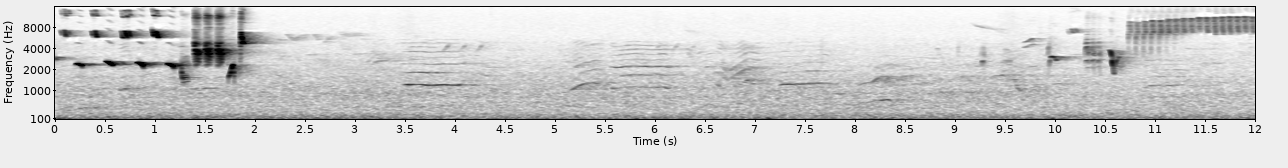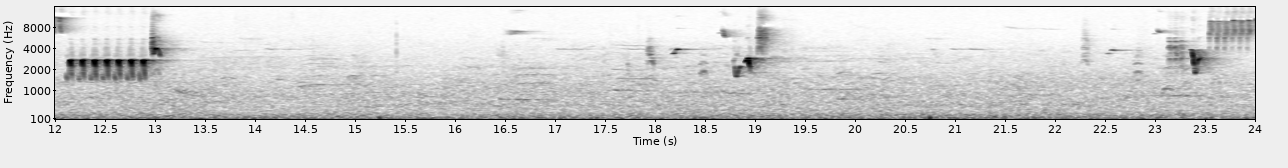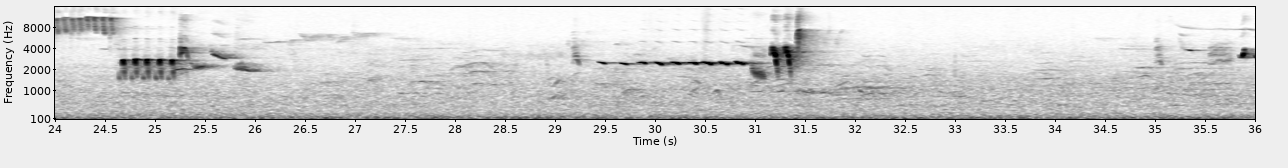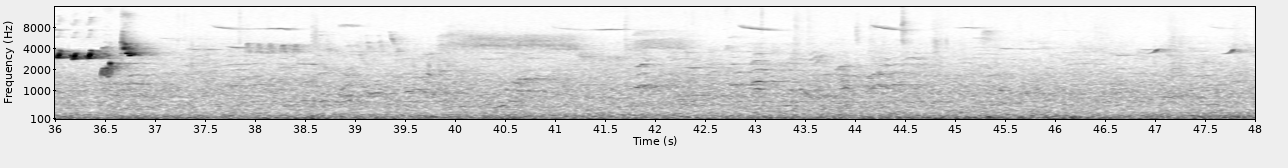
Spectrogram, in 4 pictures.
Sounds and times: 0.0s children on a playground 48.0s

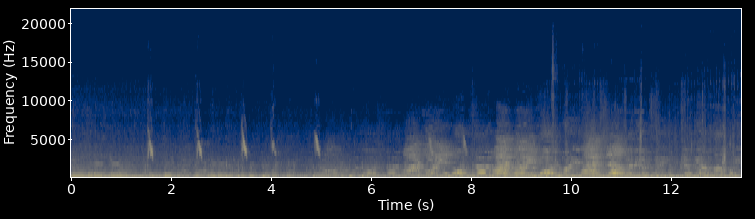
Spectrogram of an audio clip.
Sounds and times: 0.0s Street Entertainers 13.4s
0.0s Voices 13.4s
0.0s brisk walk 13.4s

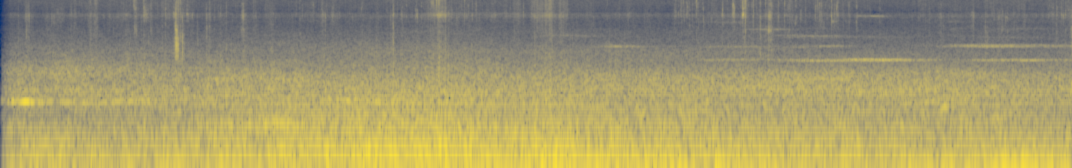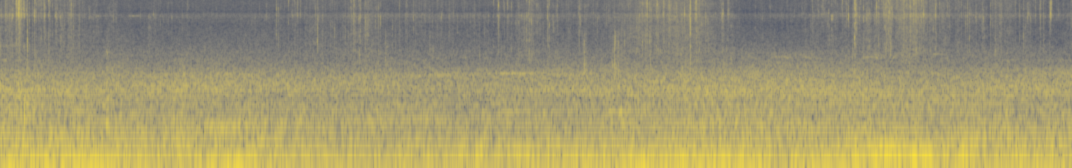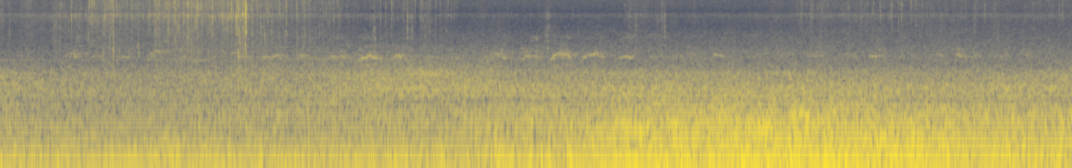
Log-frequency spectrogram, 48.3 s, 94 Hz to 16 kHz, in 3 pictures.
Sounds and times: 20.0s Dry leaves rustle 38.7s

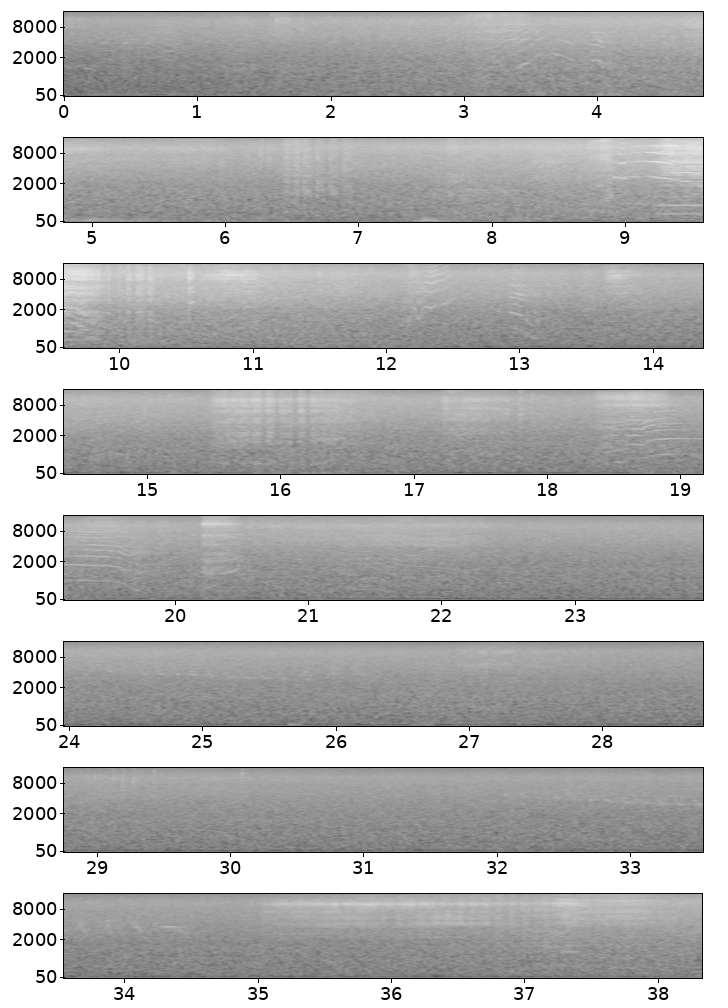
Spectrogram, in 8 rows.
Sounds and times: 6.1s branches of a willow tree rubbing against its trunk 14.0s
35.2s branches of a willow tree rubbing against its trunk 38.3s

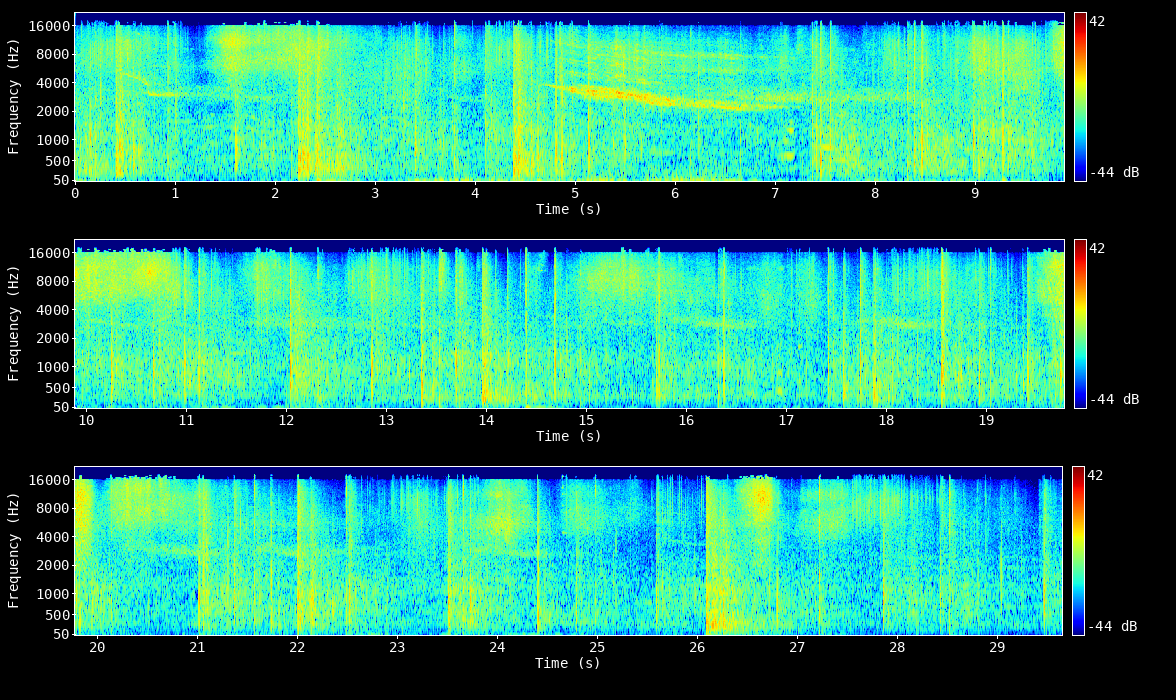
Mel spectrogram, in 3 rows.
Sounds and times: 0.0s people sharing new years wishes 29.4s
0.0s Fireworks 29.6s
0.0s church bells 29.6s

